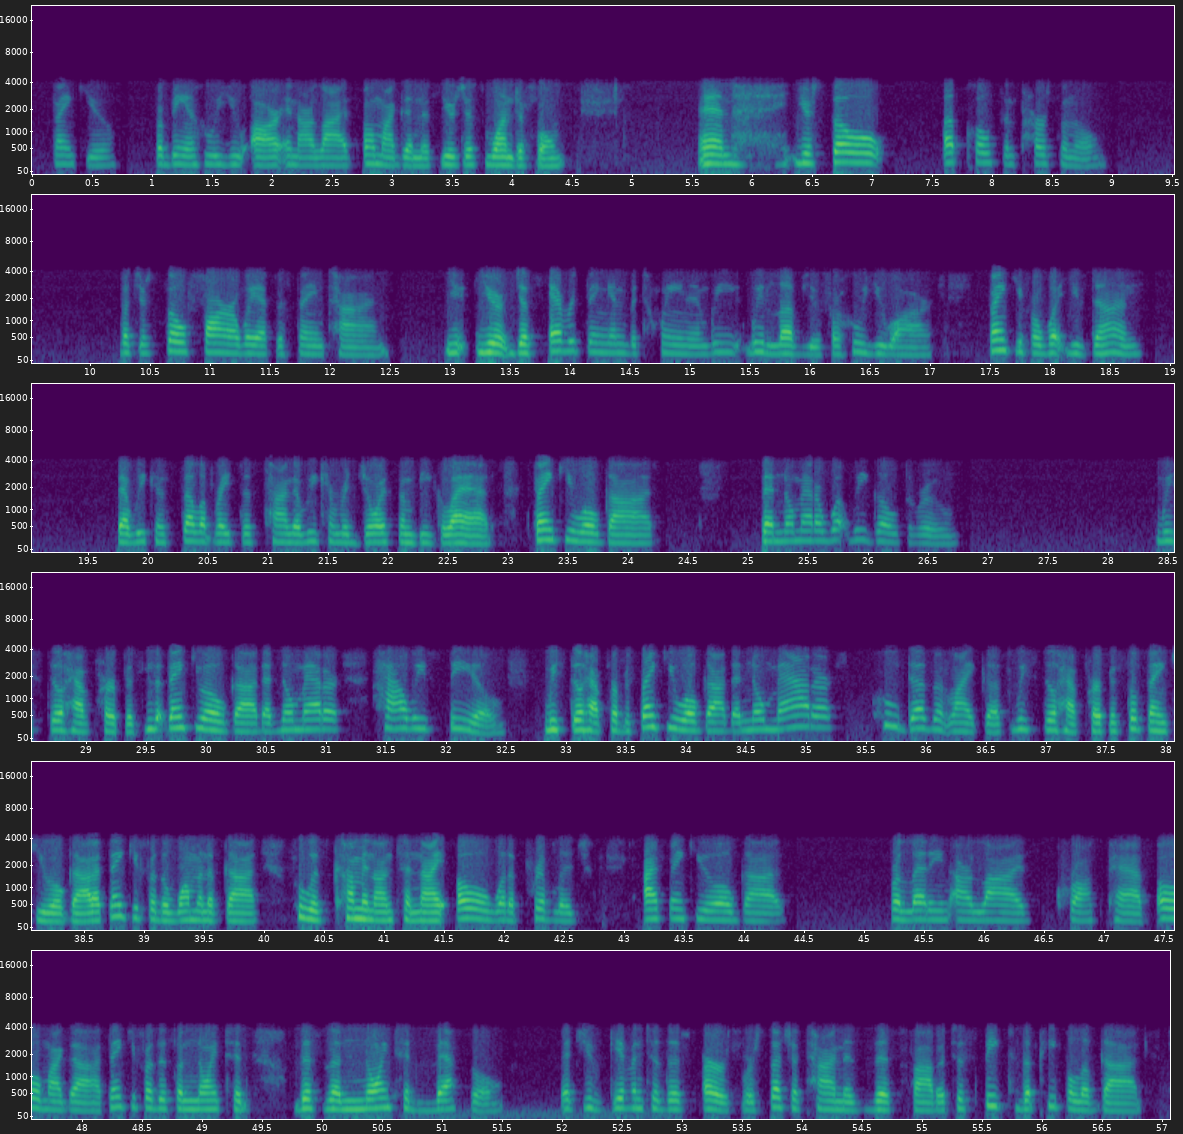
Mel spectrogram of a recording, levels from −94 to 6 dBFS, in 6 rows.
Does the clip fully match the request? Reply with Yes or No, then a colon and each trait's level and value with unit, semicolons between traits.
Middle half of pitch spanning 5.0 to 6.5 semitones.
No: average, 3.3 semitones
